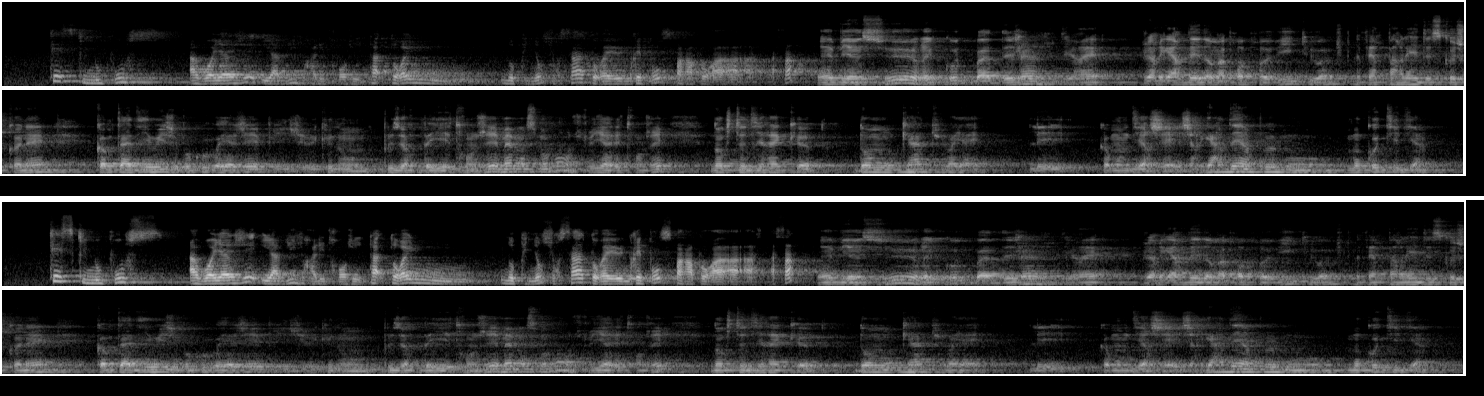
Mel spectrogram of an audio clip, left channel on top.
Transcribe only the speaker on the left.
Eh bien sûr, écoute, bah déjà, je dirais, je vais regarder dans ma propre vie, tu vois, je préfère parler de ce que je connais. Comme tu as dit, oui, j'ai beaucoup voyagé, puis j'ai vécu dans plusieurs pays étrangers, même en ce moment, je vis à l'étranger. Donc, je te dirais que dans mon cas, tu vois, il y a les, comment dire, j'ai, j'ai regardé un peu mon, mon quotidien,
